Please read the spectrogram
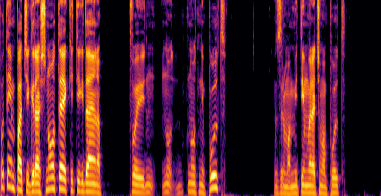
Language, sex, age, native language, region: Slovenian, male, 18-29, Slovenian, Gorenjska region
